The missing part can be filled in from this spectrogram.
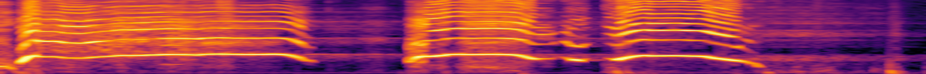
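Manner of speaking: very high, loud cry of alarm; acted terrified scream. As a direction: scream it out, long and drawn. Acting out woman's frightened cry. (grito agudo de pavor encenado)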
